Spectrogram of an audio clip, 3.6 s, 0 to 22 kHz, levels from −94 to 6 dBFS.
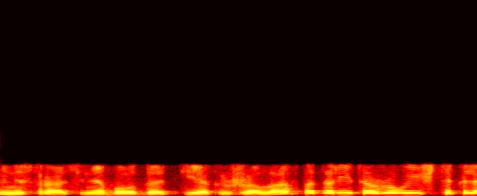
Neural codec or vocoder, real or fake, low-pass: none; real; 3.6 kHz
